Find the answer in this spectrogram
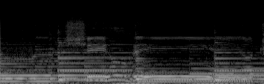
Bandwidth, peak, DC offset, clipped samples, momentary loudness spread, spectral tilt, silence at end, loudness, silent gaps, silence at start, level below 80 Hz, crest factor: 10.5 kHz; -18 dBFS; under 0.1%; under 0.1%; 3 LU; -7.5 dB/octave; 0 s; -31 LUFS; none; 0 s; -50 dBFS; 12 dB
